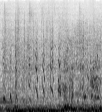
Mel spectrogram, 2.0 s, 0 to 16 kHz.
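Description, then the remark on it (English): A hungry hyena clan of over 20 calling together: many overlapping whooping, sliding cries over a dense bed of low growling and rumbling, loud and continuous throughout. “And blundered straight into the middle of the hyena clan. Listen, listen. They're hungry. Listen to their noise.”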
